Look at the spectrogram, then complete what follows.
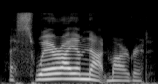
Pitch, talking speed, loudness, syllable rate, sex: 210 Hz, 225 wpm, -14 LUFS, 6.1 syllables/s, female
